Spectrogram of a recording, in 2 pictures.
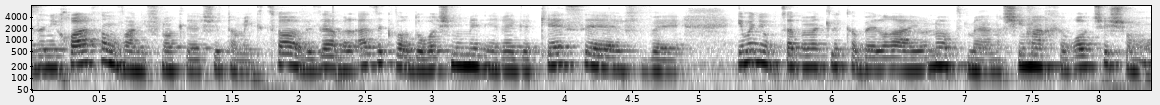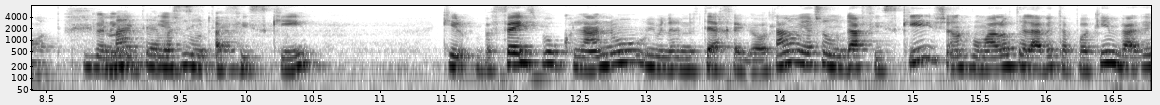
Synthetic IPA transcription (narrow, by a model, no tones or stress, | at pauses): azanijeχo̞lalkamuvanlifno̞tleeʃetamikt͡so̞ave̞zeavalʔazːekvaʁdo̞ʁe̞ʃmime̞niʁe̞ɡake̞se̞fve̞ | imaniʁot͡sabeːme̞tle̞kabe̞lʁaːjo̞no̞tmeanaʃimaːχe̞ʁo̞tʃeʃo̞mʔo̞tvenmmaːt̪ejeʃlanud̪afiskʰi | kiːlubefejsbuklanuimninateaχʁeɡaotlanujeʃlanudafiskiʃeanaχnumalo̞telavetapʁakimveazje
